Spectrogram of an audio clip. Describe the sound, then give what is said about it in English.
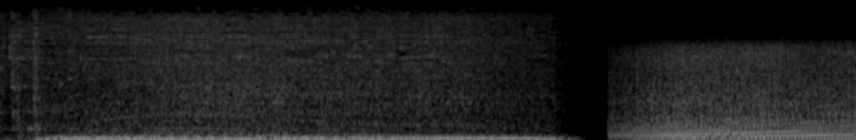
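A large truck engine revs loudly, a deep steady roar that cuts out briefly, then returns with its pitch climbing as the engine accelerates. “Maybe some do, but I think most people just think they look cool driving a huge truck.”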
